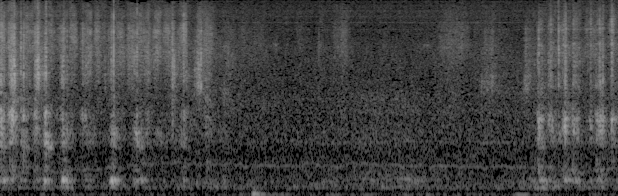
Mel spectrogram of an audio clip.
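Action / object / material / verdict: scrape / scratch-art paper card scratched with a wooden stylus / coated paper / none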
